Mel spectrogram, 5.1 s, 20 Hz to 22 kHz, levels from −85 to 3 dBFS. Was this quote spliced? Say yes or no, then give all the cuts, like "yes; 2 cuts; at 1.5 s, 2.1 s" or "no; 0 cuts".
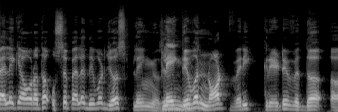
no; 0 cuts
